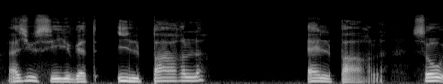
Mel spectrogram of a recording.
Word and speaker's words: parle: So even if you've got this ENT, well, don't hate me, but you won't pronounce these letters. Okay, you have to write them for the plural form, but you don't pronounce them.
